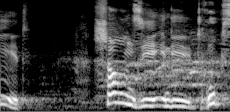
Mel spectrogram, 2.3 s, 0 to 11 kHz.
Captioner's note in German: Lachen und Zurufe BÜNDNIS 90/DIE GRÜNEN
